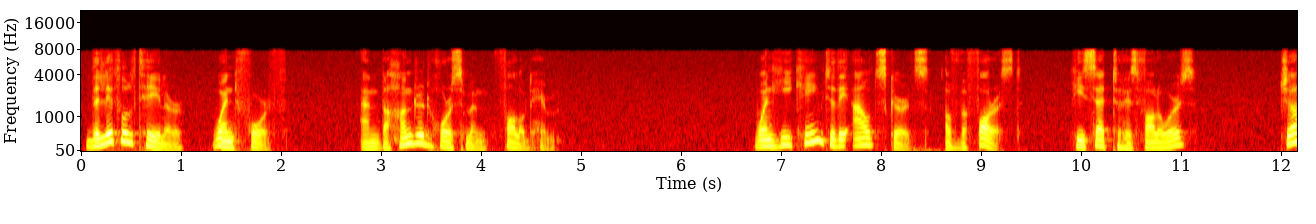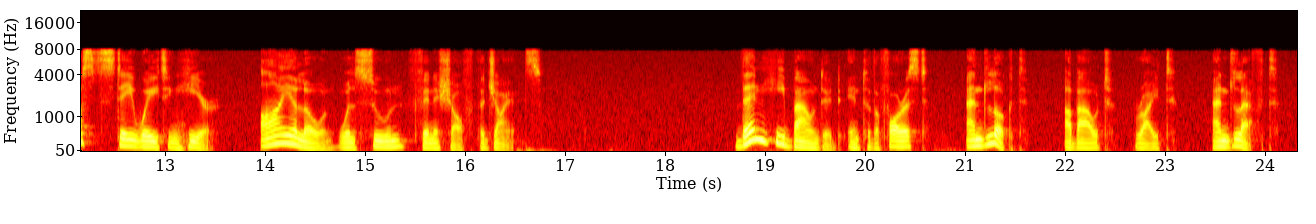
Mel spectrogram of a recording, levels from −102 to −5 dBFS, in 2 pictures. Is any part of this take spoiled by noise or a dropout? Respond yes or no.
no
